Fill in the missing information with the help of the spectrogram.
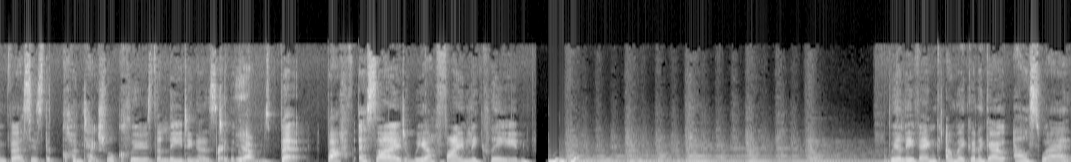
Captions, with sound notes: versus the contextual clues that leading us to the films. But Bath aside, we are finally clean. (bubbles popping) (upbeat music) We're leaving and we're gonna go elsewhere.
